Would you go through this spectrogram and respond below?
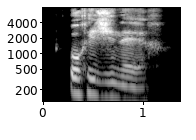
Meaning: originating (from)
- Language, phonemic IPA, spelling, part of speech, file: French, /ɔ.ʁi.ʒi.nɛʁ/, originaire, adjective, LL-Q150 (fra)-originaire.wav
